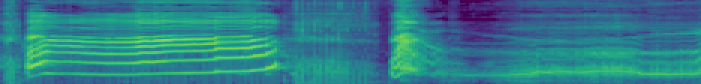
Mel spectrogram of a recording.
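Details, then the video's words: French Bulldog producing a sustained, nasal, revving whine likened to a car on a racetrack, holding a steady tone for nearly two seconds, then a sharp yelp and a lower wavering drone. "French Bulldog Sounds Like a Car on a Racetrack"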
